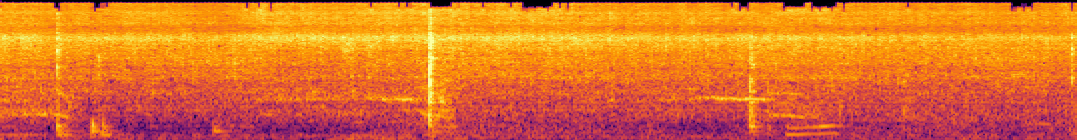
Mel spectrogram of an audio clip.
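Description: Fish frying in a home kitchen pan, a steady soft sizzle with a few sharp utensil clicks and scrapes, close and without talk.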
